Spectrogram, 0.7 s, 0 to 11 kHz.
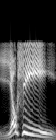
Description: yahoo; yoshi; SM64 CO-OP

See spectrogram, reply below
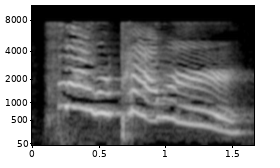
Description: twirl bounce; daisy; SM64 CO-OP

